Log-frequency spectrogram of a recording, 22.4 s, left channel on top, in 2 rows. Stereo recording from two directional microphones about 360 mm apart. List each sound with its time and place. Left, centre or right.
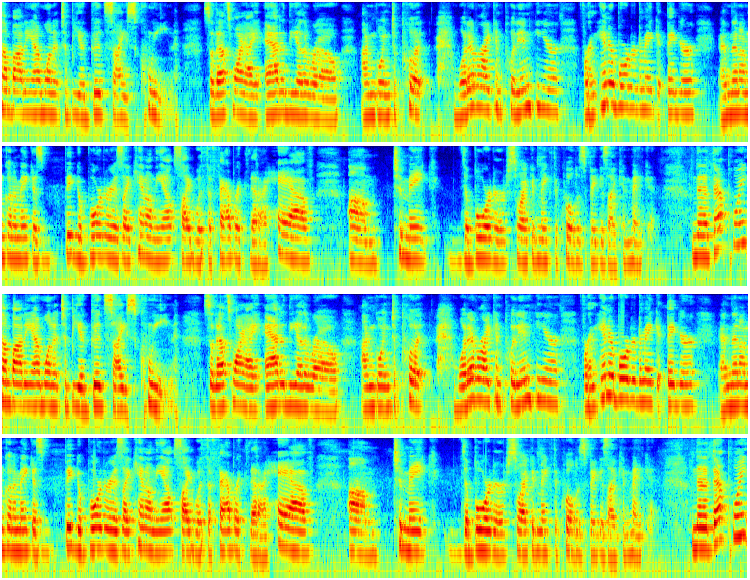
0.0 s speech: centre
17.1 s speech: centre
